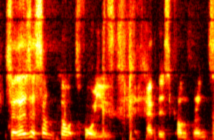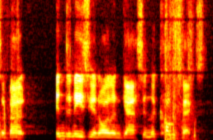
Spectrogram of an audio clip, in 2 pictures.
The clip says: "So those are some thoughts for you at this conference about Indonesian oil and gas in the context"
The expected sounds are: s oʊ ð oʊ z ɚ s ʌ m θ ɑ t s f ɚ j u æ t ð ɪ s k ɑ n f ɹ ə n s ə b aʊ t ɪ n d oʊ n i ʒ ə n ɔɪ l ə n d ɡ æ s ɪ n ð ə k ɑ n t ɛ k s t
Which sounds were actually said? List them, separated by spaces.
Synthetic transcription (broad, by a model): s oʊ ð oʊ z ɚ s ʌ m θ ɑ t s f ɚ j u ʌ t ð ɪ s k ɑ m f ɹ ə n s ə b aʊ t ɪ n d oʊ n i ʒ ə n ɔɪ l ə n ɡ æ s ɪ n ð ə k ɑ n t ɛ k s t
